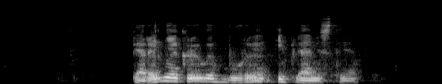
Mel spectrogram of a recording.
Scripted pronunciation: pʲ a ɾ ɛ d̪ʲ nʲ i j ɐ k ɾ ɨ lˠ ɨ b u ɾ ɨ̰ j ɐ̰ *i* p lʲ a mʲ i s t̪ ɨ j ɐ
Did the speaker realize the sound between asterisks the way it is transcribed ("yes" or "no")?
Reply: yes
